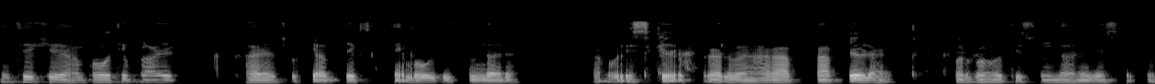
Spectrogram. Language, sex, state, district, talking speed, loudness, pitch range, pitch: Hindi, male, Bihar, Araria, 165 wpm, -28 LUFS, 100-105 Hz, 105 Hz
